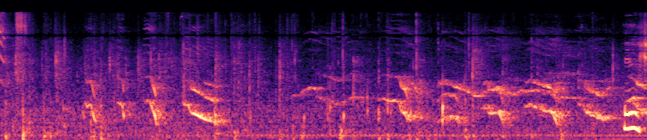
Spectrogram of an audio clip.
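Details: Five-plus-week-old Klee Kai–Shiba Inu puppies whimper with high, thin whines that slide downward, over and over.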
